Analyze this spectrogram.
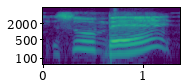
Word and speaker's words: Sumbe: Sumbe, make sure you remember this is a question Kikongo, but make sure you pronounce Put the A to it. The last E. Sumbe.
